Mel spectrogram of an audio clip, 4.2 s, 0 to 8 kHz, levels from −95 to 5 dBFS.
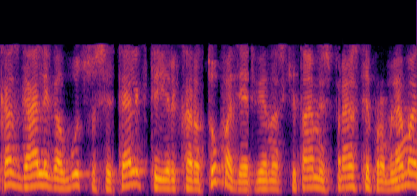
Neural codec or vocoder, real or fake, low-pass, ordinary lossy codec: none; real; 7.2 kHz; AAC, 16 kbps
